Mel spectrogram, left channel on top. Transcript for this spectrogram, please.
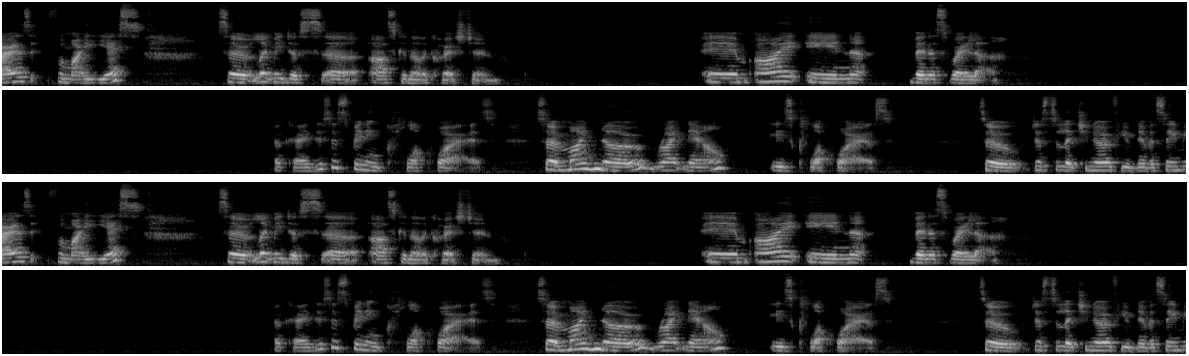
for my yes. So let me just ask another question. Am I in Venezuela? Okay, this is spinning clockwise. So my no right now is clockwise. So just to let you know, if you've never seen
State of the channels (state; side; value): identical; both; correlation 1.00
